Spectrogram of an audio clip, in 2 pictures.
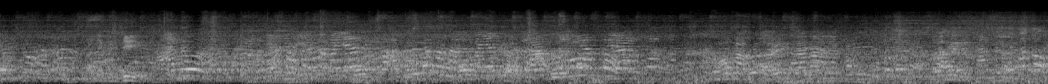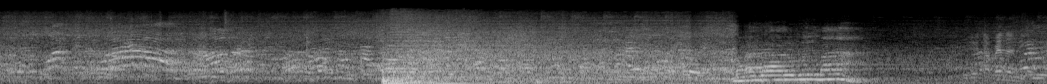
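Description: A crowd of children and adults chatters and shouts nearby.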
